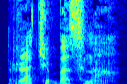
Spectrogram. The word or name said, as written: रच-बसना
